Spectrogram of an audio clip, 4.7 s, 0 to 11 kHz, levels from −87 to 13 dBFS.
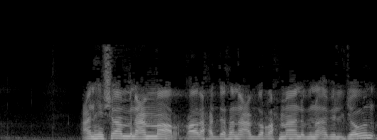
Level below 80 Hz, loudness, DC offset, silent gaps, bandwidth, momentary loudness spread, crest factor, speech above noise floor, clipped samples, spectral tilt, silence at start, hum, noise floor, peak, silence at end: -64 dBFS; -28 LUFS; under 0.1%; none; 7.8 kHz; 5 LU; 16 dB; 34 dB; under 0.1%; -7 dB/octave; 1 s; none; -61 dBFS; -12 dBFS; 0 s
